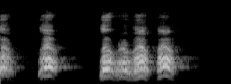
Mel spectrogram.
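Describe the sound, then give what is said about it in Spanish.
An old hunting dog barks: two separate barks, then after a short pause a quicker run of about four barks close together, loud and fairly low-pitched. “Por el camino encontró a un perro de caza”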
